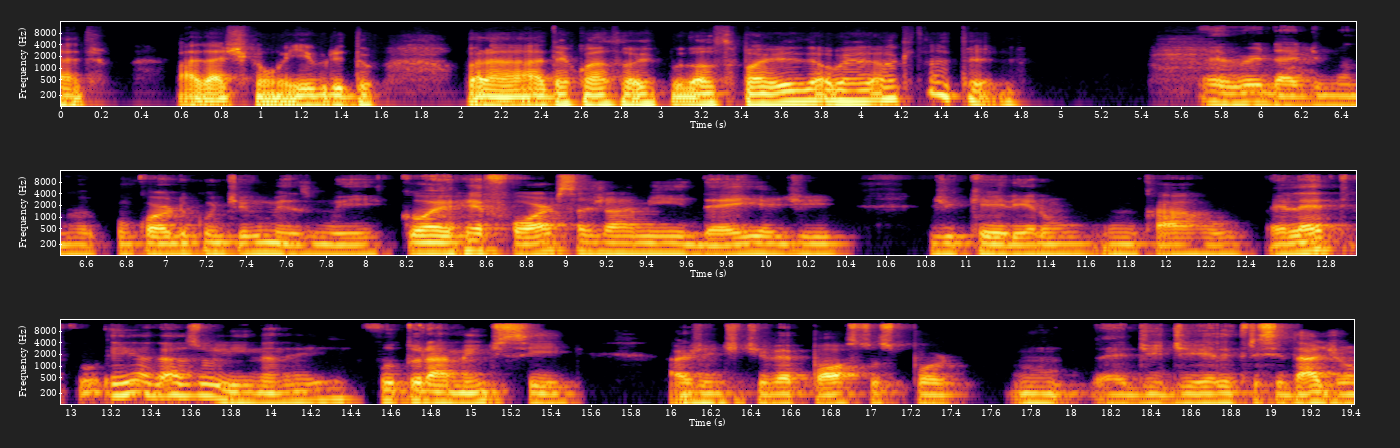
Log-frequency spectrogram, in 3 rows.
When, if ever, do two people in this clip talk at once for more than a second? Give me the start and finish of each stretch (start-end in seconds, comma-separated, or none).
none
